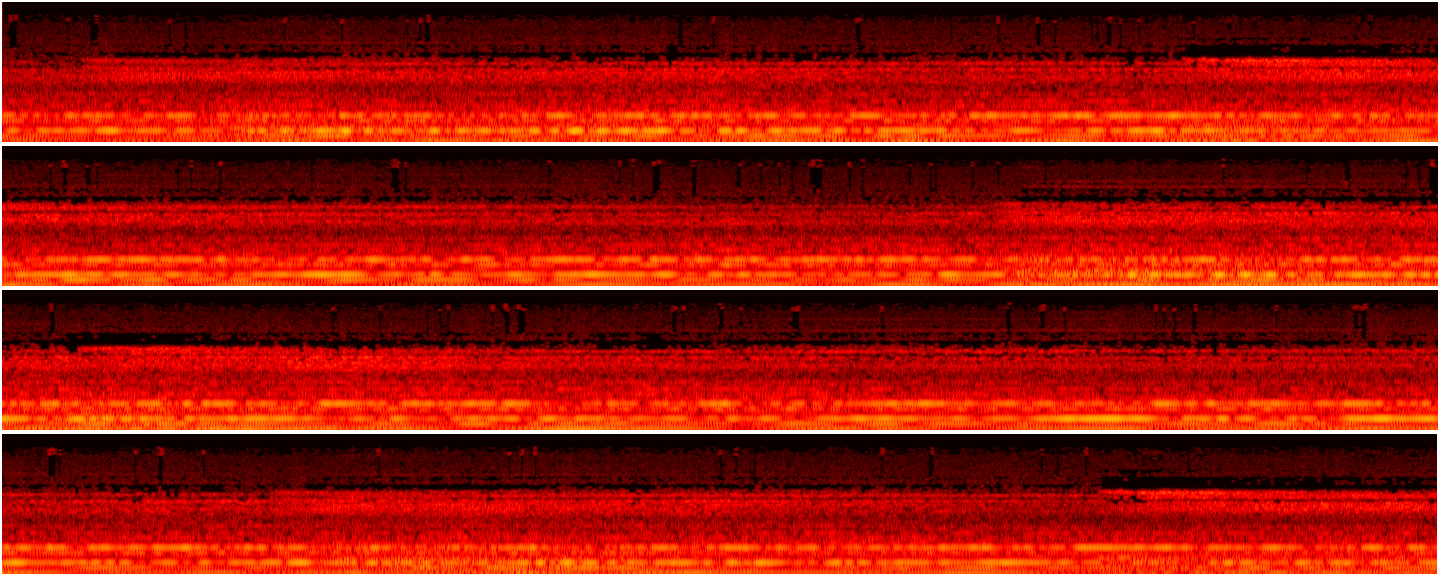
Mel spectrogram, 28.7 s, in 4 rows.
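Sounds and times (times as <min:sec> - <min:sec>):
om chant: 0:00.0 - 0:28.7.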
